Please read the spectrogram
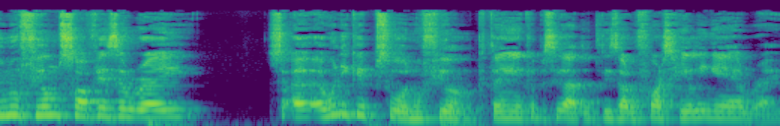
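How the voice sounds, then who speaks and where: A man with a European Portuguese accent, high pitch and a dark, mellow tone, very fast, with big swings in loudness. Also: ordinary pitch variation. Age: 30s. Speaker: podcast co-host. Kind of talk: casual chat.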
